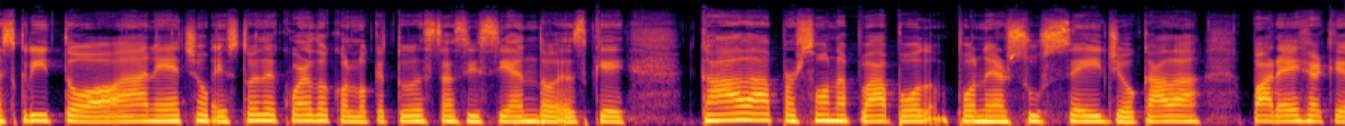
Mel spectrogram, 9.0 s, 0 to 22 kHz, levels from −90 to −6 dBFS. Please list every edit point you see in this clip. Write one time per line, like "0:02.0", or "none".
0:01.4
